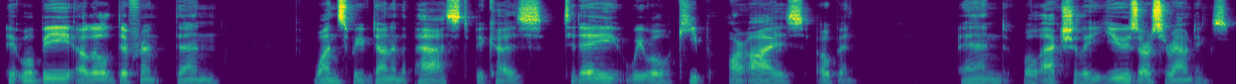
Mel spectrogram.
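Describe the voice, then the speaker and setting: A man leading a guided meditation in a gentle, measured manner, with long pauses between phrases. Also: fairly low pitch, fairly even intonation.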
